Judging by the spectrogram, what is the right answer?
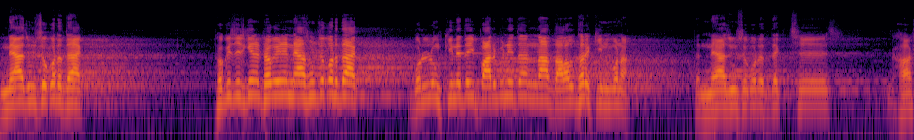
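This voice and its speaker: A man's voice: sits high, bright, forceful tone. A man with a West Bengal Bengali accent preaching an Islamic sermon, acting out the characters of a rustic folk tale in an emphatic, sing-song way. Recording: large reverberant hall.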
